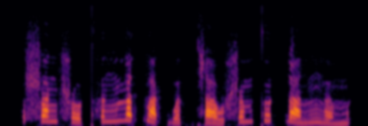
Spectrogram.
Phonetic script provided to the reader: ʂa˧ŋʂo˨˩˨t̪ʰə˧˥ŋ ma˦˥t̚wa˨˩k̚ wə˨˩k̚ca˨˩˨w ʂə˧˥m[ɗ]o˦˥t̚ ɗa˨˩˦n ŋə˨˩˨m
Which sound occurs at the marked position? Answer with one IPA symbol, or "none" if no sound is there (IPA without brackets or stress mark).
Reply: t̪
